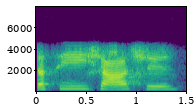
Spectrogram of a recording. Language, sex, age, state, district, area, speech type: Sindhi, female, 45-60, Maharashtra, Thane, urban, conversation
